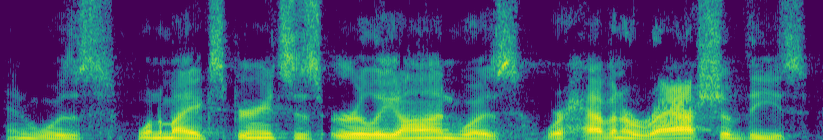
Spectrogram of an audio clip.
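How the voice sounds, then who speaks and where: A man's voice: fairly low pitch, fairly even intonation, moderate pace. A middle-aged man, a police chief, giving a conversational presentation at a public forum, with frequent fillers and restarts.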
